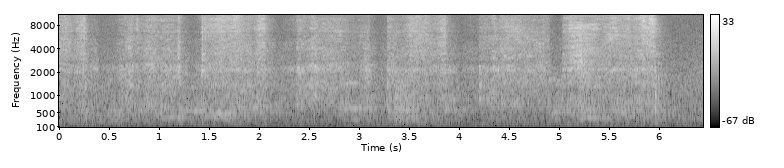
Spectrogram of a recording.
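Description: An HNT Gordon A55 smoothing plane takes wispy, fine shavings from wood in repeated short rasping strokes, each a soft, close scrape with a regular back-and-forth rhythm and no talking.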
